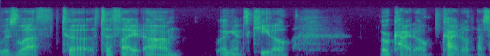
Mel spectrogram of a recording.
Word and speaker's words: Kaido: The fact that currently in One Piece he did actually switch it to his left to fight against Kaido. That's how it's pronounced.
